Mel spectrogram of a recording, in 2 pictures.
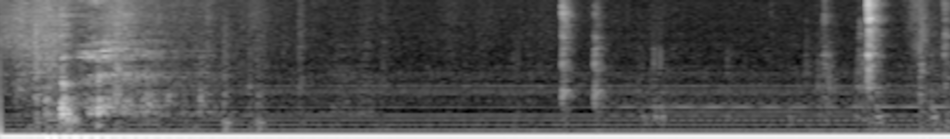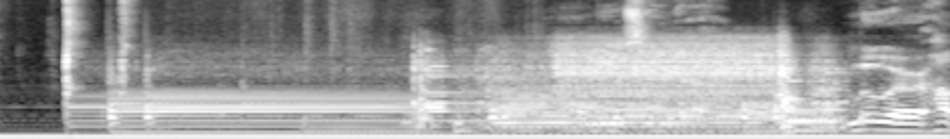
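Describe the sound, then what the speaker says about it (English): Scattered clicks and a low hum give way to a loud, heavily distorted chord from a headless fanned-fret electric guitar that rings on and swells near the end. "Let's put on some distortion."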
